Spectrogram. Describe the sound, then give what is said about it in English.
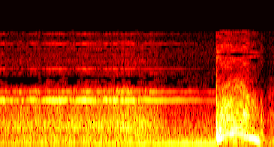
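A telephone rings steadily at a moderate level with a continuous electronic tone and a low background hum, then a brief vocal sound breaks in near the end. “Will it never stop? Maybe if you let me tell the service not to put through any calls.”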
